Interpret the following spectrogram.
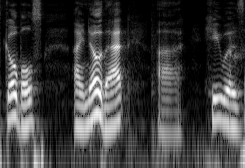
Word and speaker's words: Goebbels: Once again, mispronouncing names. It's Goebbels.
